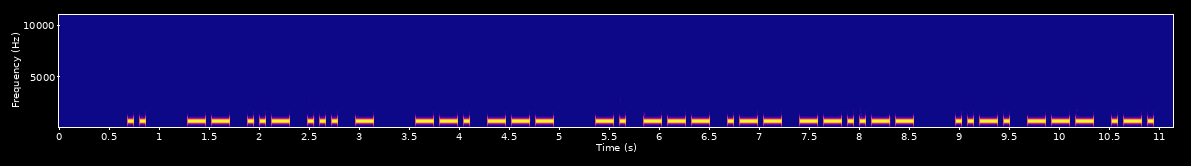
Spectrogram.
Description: Morse code, heard as a keyed tone, about 20 wpm, 700 Hz. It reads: I MUST GO NOW, FOR
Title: Sentences from Top 1000 Words - Review Part 5 - 20wpm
